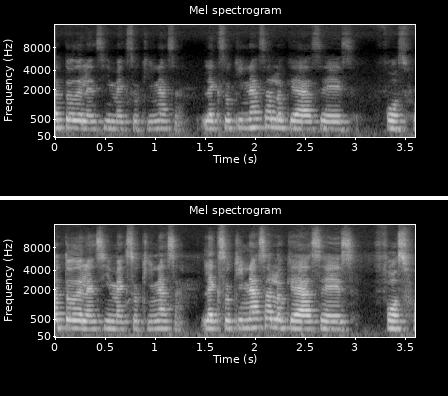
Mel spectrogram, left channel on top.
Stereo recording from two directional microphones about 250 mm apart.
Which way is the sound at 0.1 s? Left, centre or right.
Centre.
